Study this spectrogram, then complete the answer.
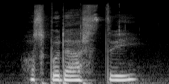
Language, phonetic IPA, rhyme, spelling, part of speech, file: Czech, [ˈɦospodaːr̝̊stviː], -aːr̝̊stviː, hospodářství, noun, Cs-hospodářství.ogg
- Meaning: economy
